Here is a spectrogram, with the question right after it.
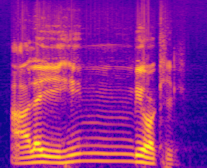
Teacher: Mim bersukun yang samar pada huruf ba. Pada huruf ba berharakat kasrah. Berharakat kasrah dengan gunna dua harakat. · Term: ikhfa syafawi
